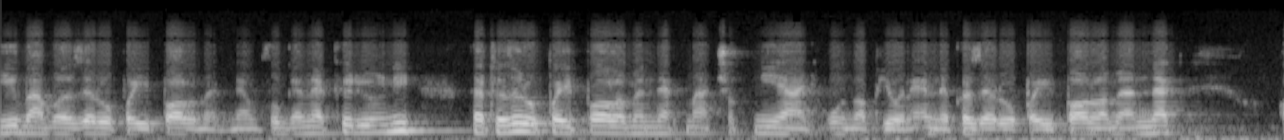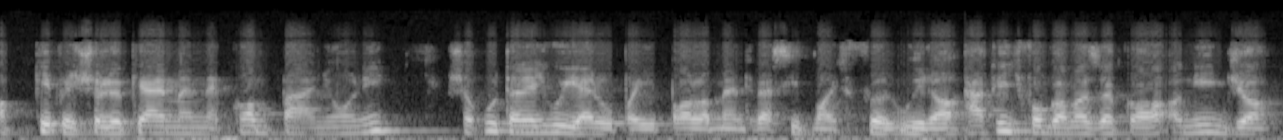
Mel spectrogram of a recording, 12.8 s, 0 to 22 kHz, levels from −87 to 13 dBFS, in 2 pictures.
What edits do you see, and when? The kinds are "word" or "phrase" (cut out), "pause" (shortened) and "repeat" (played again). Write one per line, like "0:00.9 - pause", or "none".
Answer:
none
